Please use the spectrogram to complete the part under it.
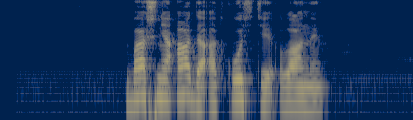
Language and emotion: Russian, neutral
